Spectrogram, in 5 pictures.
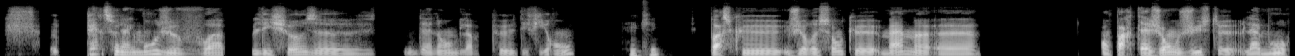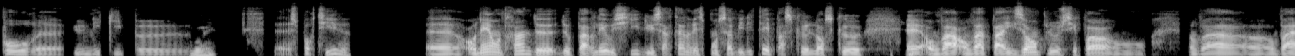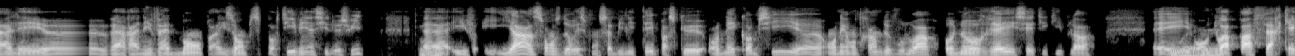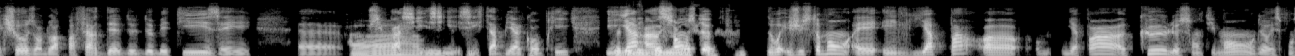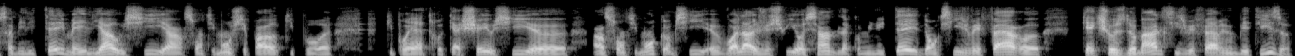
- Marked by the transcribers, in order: stressed: "personnellement"; "différent" said as "défirent"; tapping; stressed: "honorer"; drawn out: "Ah"; other background noise; stressed: "que"
- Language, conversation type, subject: French, unstructured, Qu’est-ce qui crée un sentiment d’appartenance à une communauté ?
- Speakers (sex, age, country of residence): male, 25-29, France; male, 35-39, Greece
